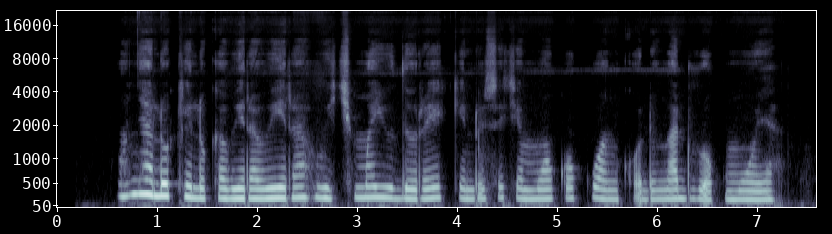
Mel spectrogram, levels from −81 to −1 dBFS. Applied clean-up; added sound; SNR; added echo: none; none; none; none.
